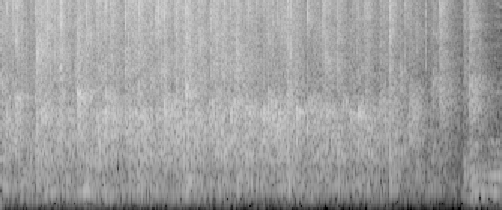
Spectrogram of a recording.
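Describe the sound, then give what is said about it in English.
Audience applause, a sustained, dense patter of many hands that eases slightly before a voice comes in near the end. “Yeah, round of applause.”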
